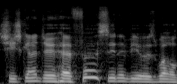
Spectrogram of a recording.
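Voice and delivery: breaking, cracking voice mid-sentence. A host introduces a facial capture actress to viewers, voice cracking. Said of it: "God, voice crack".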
